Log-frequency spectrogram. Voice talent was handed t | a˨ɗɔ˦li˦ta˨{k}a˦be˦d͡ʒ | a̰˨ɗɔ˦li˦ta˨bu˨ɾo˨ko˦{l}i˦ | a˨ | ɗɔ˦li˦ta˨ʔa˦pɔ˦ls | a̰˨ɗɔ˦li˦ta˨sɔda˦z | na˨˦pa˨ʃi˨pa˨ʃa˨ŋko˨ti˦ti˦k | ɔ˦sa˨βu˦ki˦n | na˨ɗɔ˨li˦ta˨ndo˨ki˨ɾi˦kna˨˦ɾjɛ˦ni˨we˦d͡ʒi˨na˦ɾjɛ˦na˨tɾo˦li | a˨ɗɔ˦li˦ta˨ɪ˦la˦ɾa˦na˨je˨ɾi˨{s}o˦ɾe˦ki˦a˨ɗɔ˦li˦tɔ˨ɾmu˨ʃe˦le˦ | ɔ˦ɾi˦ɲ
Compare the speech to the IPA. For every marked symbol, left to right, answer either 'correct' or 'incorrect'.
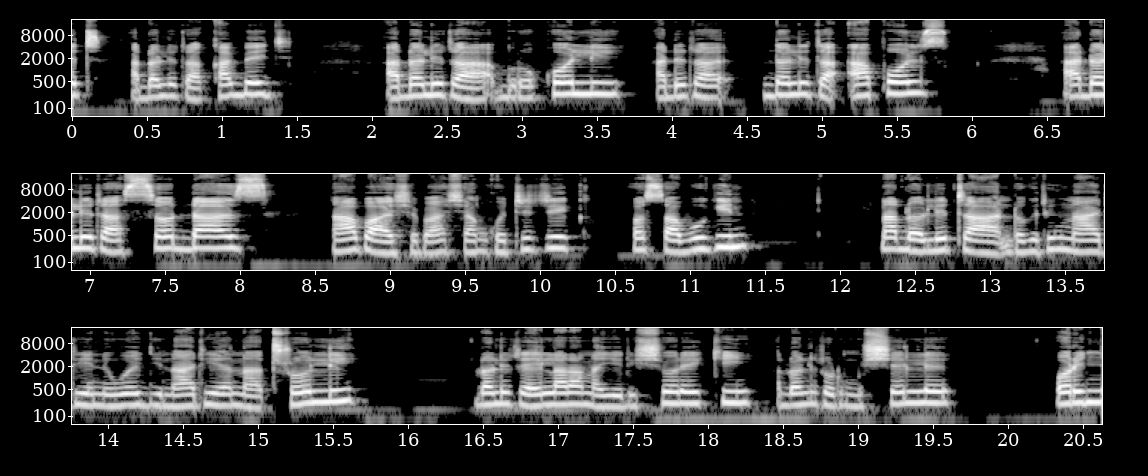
correct, correct, incorrect

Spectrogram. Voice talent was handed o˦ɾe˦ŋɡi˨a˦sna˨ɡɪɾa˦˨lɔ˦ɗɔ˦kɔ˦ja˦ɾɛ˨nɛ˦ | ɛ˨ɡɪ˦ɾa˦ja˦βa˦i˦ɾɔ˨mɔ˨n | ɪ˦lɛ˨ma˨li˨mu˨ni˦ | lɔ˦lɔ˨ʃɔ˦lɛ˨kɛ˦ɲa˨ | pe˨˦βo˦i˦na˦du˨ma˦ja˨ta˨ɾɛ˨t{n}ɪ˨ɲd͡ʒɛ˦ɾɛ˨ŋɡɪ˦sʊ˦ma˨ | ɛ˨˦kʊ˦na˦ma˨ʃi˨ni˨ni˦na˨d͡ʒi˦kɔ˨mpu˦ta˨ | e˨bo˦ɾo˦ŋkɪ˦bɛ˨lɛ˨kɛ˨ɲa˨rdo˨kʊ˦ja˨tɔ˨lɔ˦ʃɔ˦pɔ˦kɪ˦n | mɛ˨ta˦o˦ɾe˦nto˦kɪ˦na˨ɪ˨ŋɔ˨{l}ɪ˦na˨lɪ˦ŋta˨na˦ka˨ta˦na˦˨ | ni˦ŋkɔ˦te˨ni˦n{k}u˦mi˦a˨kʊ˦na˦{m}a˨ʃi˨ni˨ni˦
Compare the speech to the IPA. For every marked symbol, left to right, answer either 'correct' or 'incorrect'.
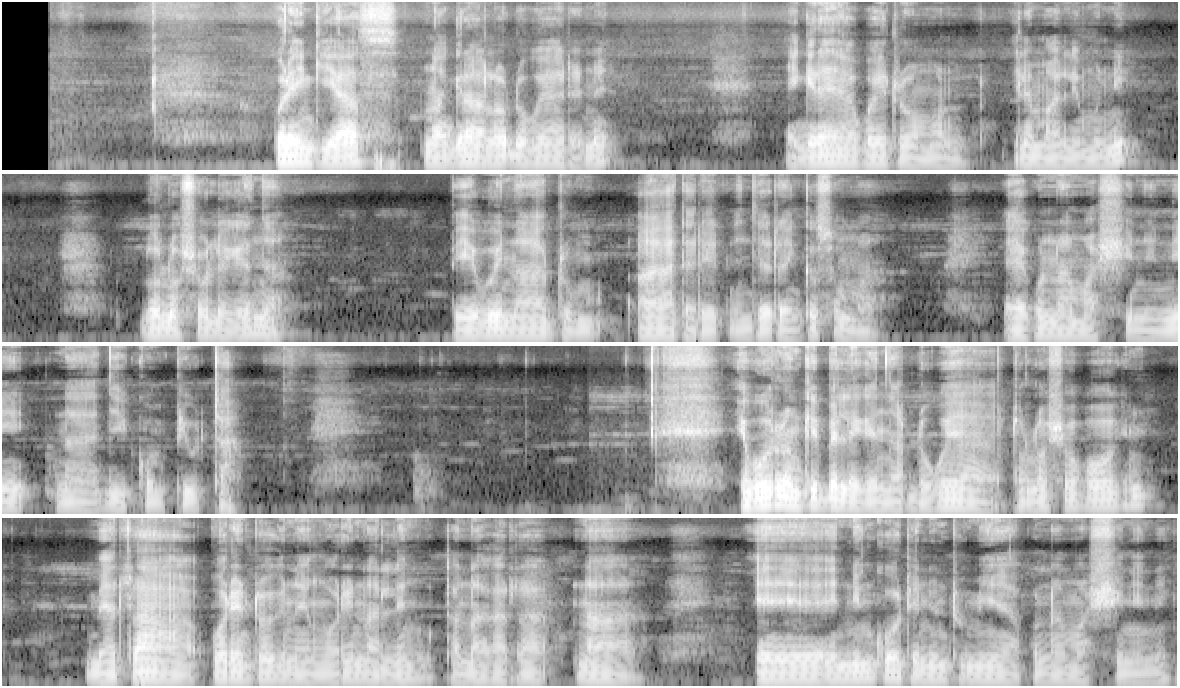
correct, incorrect, incorrect, correct

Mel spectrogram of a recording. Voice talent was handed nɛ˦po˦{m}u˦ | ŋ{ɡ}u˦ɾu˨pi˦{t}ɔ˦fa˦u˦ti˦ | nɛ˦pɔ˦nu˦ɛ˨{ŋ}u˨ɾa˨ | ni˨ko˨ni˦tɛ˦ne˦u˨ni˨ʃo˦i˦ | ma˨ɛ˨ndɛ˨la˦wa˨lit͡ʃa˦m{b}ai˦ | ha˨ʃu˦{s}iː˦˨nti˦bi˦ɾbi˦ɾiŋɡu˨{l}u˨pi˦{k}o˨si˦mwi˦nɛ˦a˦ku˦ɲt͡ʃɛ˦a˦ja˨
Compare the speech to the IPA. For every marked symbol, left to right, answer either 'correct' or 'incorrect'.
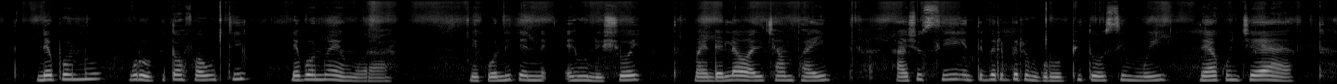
incorrect, correct, correct, correct, incorrect, correct, incorrect, incorrect

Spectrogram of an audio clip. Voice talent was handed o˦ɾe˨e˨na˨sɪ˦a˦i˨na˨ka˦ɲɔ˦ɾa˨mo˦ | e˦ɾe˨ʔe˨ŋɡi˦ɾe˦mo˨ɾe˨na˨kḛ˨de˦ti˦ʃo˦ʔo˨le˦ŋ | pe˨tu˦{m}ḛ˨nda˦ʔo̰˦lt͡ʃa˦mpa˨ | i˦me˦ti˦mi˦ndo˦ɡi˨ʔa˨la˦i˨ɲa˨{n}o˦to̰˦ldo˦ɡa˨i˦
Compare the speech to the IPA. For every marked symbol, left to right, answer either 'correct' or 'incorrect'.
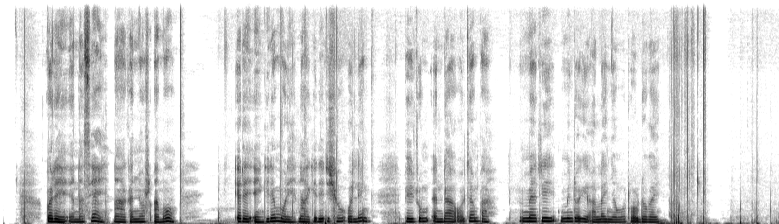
correct, incorrect

